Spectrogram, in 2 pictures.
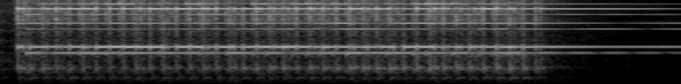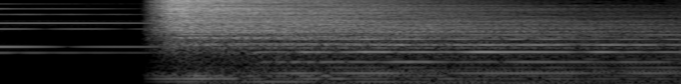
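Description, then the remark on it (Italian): A loud old-fashioned telephone bell rings at a family home on an Easter Monday afternoon, a continuous metallic trill for about two seconds, a brief pause, then another bright clanging burst that slowly decays. “Il lunedì di Pasquetta, nel pomeriggio, a casa Montesi squilla il telefono.”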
